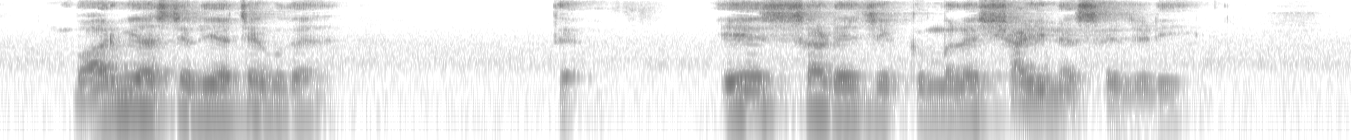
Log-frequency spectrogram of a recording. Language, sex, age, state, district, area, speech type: Dogri, male, 60+, Jammu and Kashmir, Reasi, urban, spontaneous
